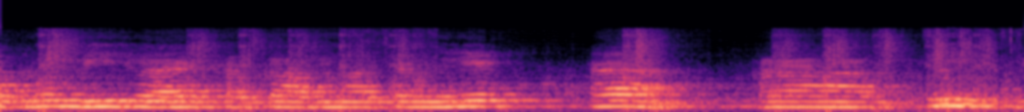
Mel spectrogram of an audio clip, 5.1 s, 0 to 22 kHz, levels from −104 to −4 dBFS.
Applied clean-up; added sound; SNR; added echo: neural separator model SepFormer DNS4.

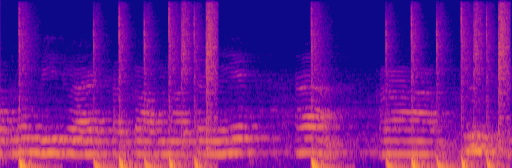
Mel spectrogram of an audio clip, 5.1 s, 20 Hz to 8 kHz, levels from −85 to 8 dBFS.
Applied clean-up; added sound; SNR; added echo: none; Bass drum / Snare drum / Drum kit; -4 dB; reverberation time 0.8 s.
